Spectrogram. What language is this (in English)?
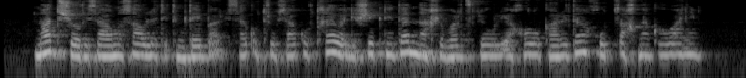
Georgian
